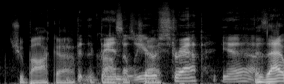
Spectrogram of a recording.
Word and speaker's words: bandolier: figure, but you can see he's wearing the bandola, like Chewbacca. The bandolier strap. Yeah. Is that how you pronounce that?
